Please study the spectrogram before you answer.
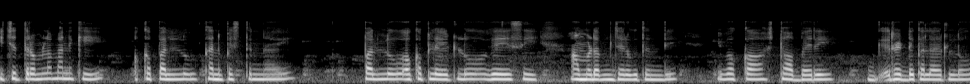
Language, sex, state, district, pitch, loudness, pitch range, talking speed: Telugu, female, Andhra Pradesh, Guntur, 235 Hz, -13 LUFS, 230-245 Hz, 115 wpm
